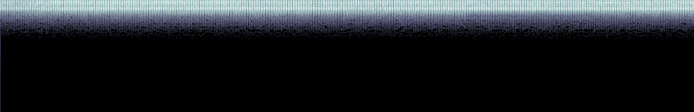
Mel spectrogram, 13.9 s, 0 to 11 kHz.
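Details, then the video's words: Evening field chorus of grasshoppers near Bryansk's Svensky monastery, Russia, recorded at 9pm on 6 September 2020 with a Tascam DR-44WL in stereo. A continuous high-pitched, hissing trill stays even and unbroken throughout, with no other sounds. "Звук для сна: кузнечики на лугу – Grasshopper Sounds in the Field"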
